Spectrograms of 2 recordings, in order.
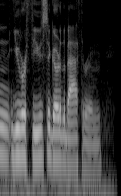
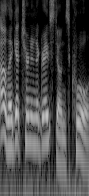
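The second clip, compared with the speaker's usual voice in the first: mock unbothered, chill, offhand tone, pitched up; 5 semitones higher than usual. Retelling a sister's reaction to a burning house in The Sims: imitating sister's chill tone. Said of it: "my sister's chill about it".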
